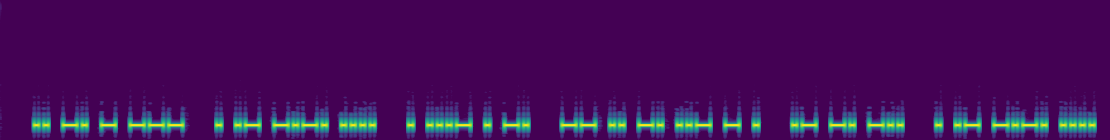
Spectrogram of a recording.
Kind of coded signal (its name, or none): Morse code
